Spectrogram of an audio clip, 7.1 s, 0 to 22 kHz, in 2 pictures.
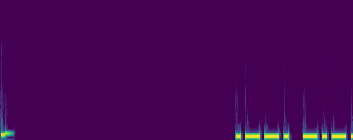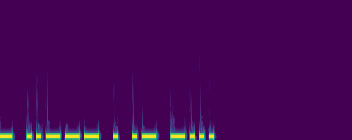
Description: Morse code, heard as a keyed tone, about 25 wpm, 700 Hz. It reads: PY2EAB
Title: DXCC-100 Call Signs - 6 Characters - 25wpm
